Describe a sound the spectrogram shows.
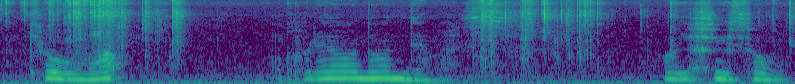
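A plastic drink package crinkles and rustles.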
